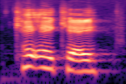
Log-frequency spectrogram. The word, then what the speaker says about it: KAK: PSR holy smokes yes kak that's pronounced k-a-k not CAC in Dutch that's a bad word okay we get it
